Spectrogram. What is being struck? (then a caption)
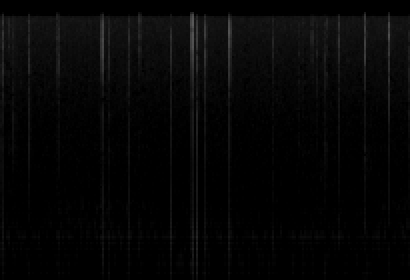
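Acrylic fingernails. Long pink acrylic nails with hard, thin purple glitter tips are tapped and clicked against each other by both hands above a Tascam recorder, which is not touched. Seventeen quiet, sharp, bright clicks with almost no ring come at an uneven, rapid pace over a faint steady hiss.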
